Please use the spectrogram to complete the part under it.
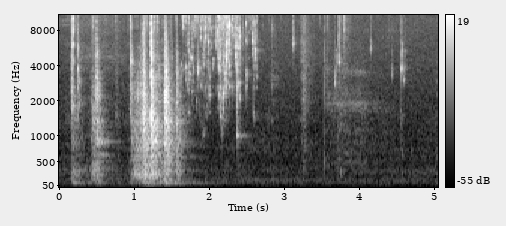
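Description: Metal hinges lifted out of a tub of parts cleaner after soaking, a short splash and slosh of liquid followed by scattered faint drips, close by.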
